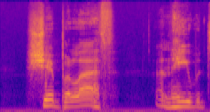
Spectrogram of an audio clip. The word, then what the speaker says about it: Shibboleth: What was a sh for one tribe was a s for other tribes.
